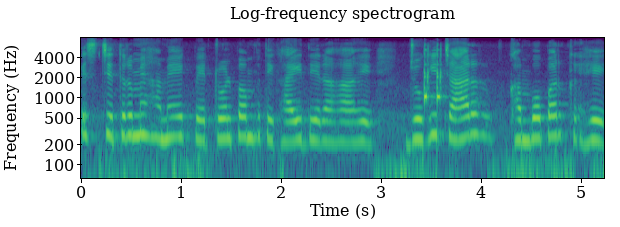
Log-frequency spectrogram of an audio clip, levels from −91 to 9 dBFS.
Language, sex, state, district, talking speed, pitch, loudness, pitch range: Hindi, female, Bihar, West Champaran, 185 wpm, 250 Hz, -17 LUFS, 235-265 Hz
